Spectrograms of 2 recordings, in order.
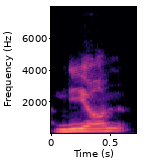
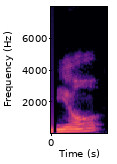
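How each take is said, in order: First: "Lion" as French "lee-on", final n sounded; French feminine lionne. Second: "lion" in French, ending on a nasal vowel; French masculine lion. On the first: Teacher giving the word for lioness, "Lion" with sounded n. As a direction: say "Lion" as lionne, closing on a clear n. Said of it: "meaning lioness". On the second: Teacher listing masculine nouns, French "lion" with silent n. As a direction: say "lion" the French way, final n not sounded. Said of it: "few examples of masculine nouns". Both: Shown as a demonstration.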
